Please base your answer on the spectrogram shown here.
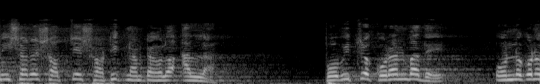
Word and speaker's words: আল্লাহ: এ এল এ এইচ তারা বলে এলা আমরা বলি আল্লাহ আমি যখন স্কুলে ছিলাম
